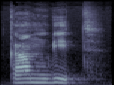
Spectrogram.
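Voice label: "qambit", Azerbaijani; Orfoqrafiya Lüğəti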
